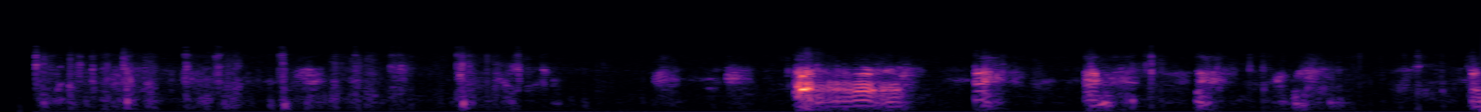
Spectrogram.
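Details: Pet Dalmatian brawling with a stick slightly too big for it, giving short rough growling and grunting bursts in a scattered series, with one longer, louder growl midway and softer snuffling between them.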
